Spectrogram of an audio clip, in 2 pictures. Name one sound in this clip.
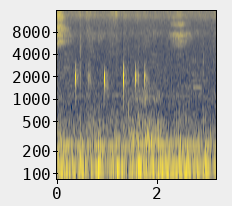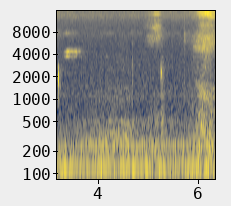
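Phone keyboard keys click quickly as a message is typed.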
